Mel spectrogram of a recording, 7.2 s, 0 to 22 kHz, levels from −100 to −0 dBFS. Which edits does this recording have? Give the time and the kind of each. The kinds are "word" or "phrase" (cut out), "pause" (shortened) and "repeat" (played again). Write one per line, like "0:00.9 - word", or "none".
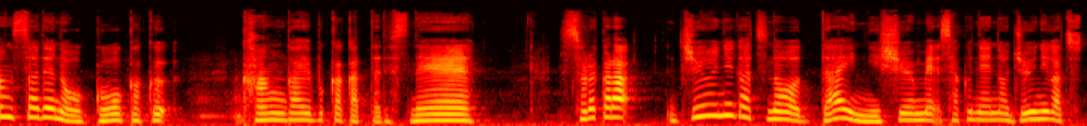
0:01.5 - pause
0:03.7 - pause

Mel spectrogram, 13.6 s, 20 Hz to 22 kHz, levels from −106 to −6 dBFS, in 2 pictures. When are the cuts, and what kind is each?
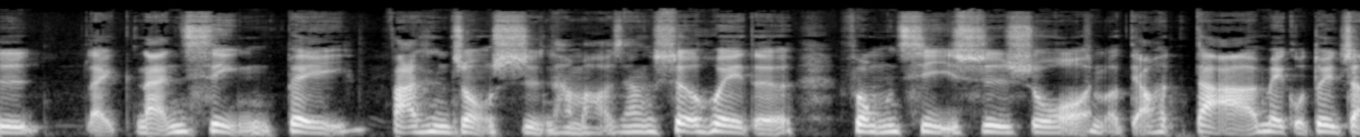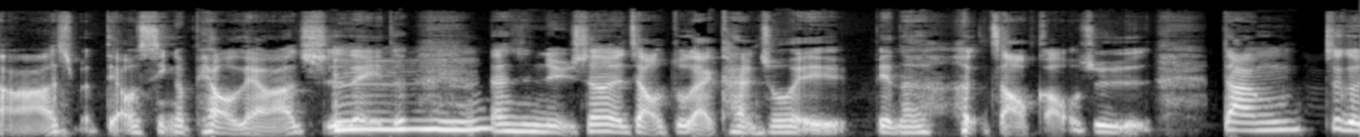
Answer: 0:05.4 - phrase

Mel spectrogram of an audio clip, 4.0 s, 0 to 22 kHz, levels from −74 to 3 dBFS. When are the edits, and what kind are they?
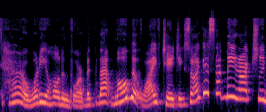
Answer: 0:01.0 - word
0:01.4 - word
0:02.1 - word

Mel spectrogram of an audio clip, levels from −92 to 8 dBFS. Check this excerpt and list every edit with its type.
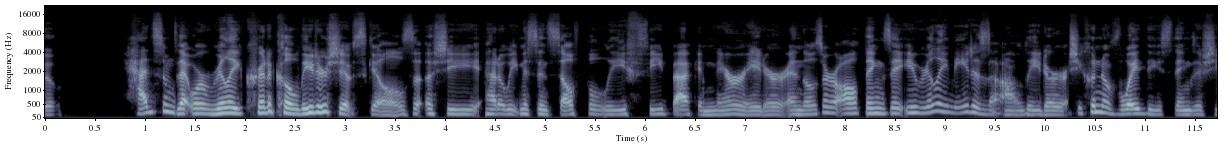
0:01.3 - word

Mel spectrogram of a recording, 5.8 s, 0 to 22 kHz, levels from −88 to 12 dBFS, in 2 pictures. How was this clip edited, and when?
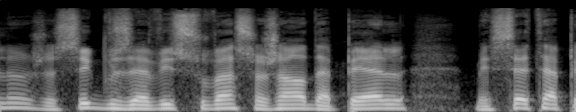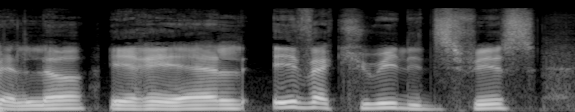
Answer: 0:03.4 - pause

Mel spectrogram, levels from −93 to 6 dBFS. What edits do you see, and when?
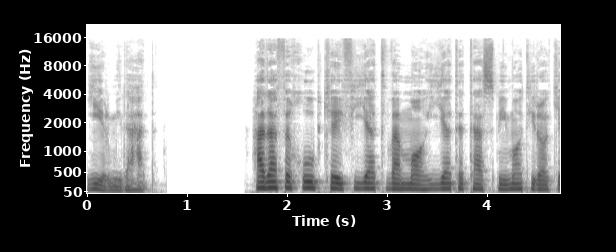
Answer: none

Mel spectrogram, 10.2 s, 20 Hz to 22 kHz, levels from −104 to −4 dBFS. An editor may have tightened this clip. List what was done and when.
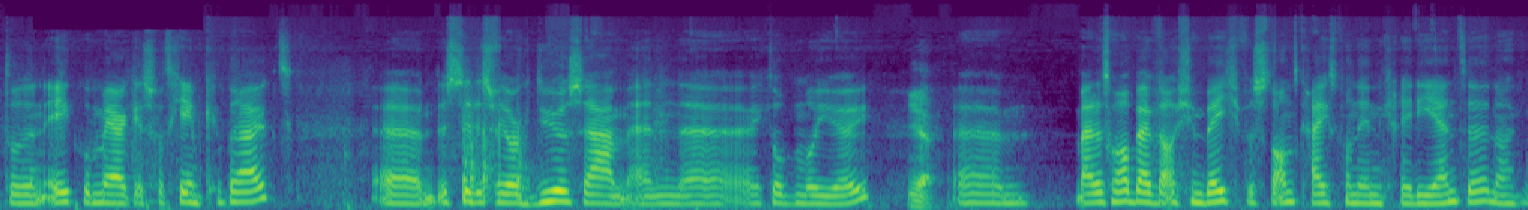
0:01.3 - word
0:03.3 - word
0:05.1 - word
0:07.4 - word
0:07.7 - word

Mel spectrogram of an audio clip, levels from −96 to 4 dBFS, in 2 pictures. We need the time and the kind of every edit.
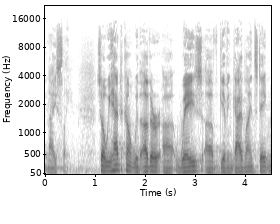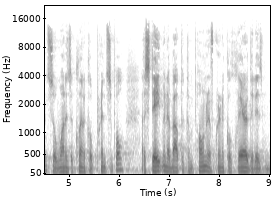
none

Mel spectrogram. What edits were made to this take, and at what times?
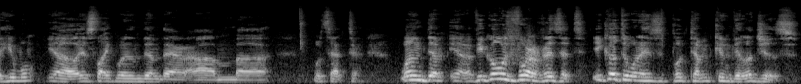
0:03.1 - pause
0:05.9 - pause

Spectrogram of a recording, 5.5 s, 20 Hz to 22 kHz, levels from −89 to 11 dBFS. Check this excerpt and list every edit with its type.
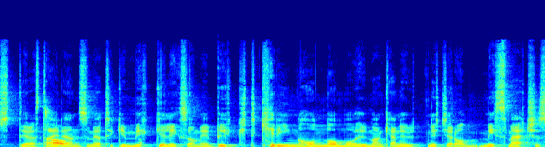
none

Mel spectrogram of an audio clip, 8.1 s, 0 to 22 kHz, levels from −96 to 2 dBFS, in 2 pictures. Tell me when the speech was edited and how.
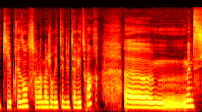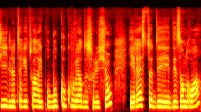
none

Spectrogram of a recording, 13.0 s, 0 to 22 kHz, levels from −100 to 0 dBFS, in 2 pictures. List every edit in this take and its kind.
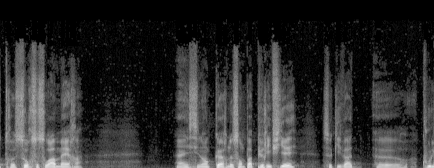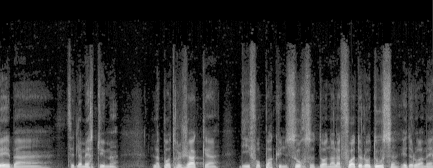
none

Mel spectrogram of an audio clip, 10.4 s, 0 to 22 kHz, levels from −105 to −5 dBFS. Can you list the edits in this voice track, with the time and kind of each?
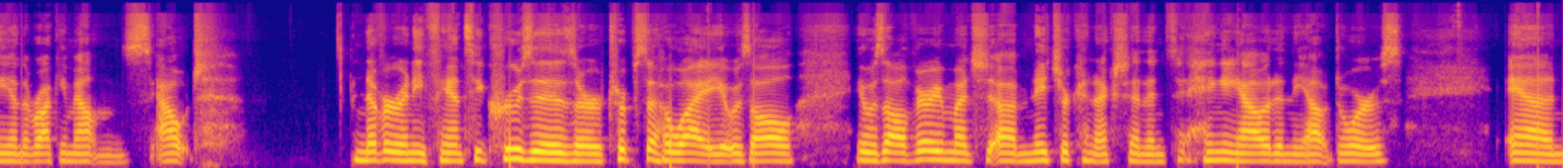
0:01.0 - phrase
0:07.8 - word

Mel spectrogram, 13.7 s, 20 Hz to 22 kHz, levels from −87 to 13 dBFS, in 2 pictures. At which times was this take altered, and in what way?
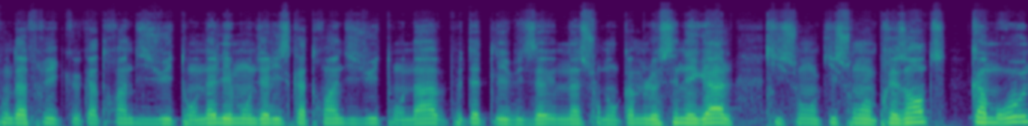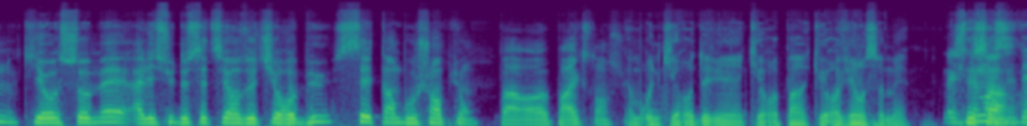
0:04.0 - phrase
0:05.1 - word
0:06.5 - word
0:10.2 - word

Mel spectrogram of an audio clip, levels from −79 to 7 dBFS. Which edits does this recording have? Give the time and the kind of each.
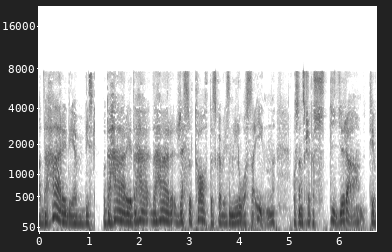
0:01.1 - word
0:05.3 - word

